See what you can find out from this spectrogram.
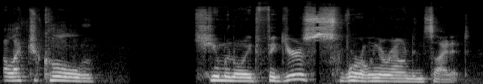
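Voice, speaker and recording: A man runs a tabletop roleplaying session with a slightly high voice, describing scenes haltingly and voicing little clangs and whooshes himself. he narrates casually to his players. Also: a little hiss or hum. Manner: mouths sound effects, halting descriptions. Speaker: game master.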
